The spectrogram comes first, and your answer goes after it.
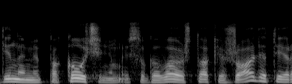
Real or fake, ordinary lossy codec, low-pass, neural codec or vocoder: real; AAC, 64 kbps; 7.2 kHz; none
